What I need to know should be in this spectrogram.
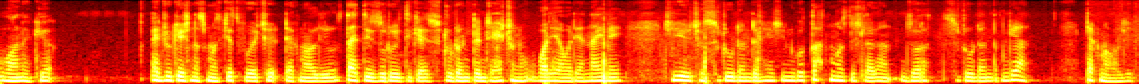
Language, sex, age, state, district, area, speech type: Kashmiri, male, 30-45, Jammu and Kashmir, Srinagar, urban, spontaneous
